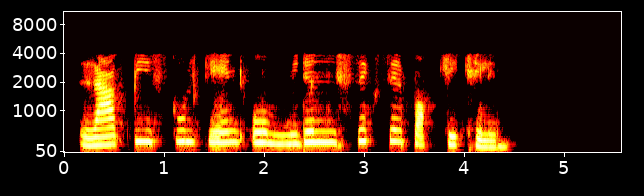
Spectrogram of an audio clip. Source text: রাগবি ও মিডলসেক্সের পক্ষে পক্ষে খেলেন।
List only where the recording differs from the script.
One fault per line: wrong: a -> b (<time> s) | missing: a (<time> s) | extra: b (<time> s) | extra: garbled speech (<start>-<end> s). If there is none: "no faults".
extra: স্কুল কেন্ট (1.0 s)
missing: পক্ষে (3.9 s)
